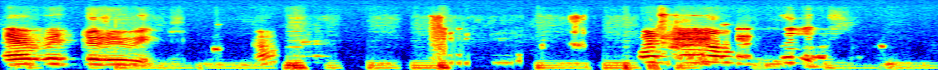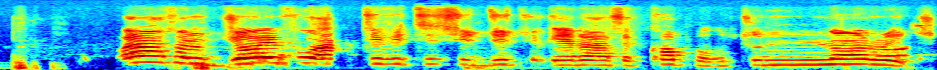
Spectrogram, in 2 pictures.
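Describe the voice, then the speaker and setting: A woman's voice: a little high, normal speed, long pauses. A woman hosting a couples panel at a live event, playfully putting questions and echoing answers back with exclamations. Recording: noisy live event recording with clicks.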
